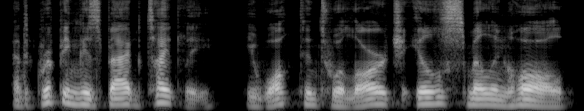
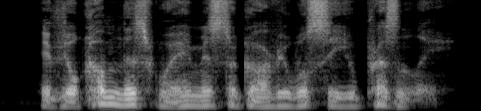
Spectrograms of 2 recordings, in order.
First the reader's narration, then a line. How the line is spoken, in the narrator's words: said the man gruffly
